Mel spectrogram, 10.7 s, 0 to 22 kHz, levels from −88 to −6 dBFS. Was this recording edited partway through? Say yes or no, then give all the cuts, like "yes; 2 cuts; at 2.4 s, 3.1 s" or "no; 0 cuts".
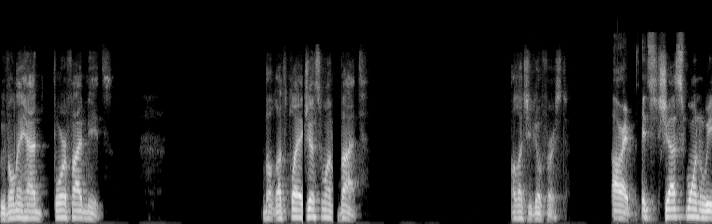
yes; 2 cuts; at 4.5 s, 5.0 s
